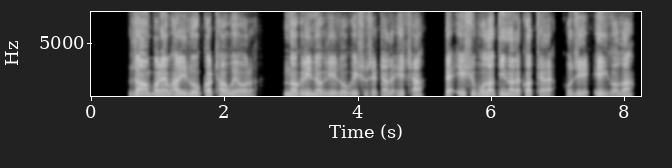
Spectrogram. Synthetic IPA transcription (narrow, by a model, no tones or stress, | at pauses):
d͡zãːũbɐɽɛbʱaːɾiloːɡ̚kɐʈʰaɦʊɛɔɾ | nɐɡɾinɐɡɾiloːɡiːʃuseːʈalɛʔeːt͡ʃʰa | t̪ɛʔiːʃuboːlat̪ɪnãlɛkɔt̪ʰɛkʰod͡zieːiɡɔlːa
